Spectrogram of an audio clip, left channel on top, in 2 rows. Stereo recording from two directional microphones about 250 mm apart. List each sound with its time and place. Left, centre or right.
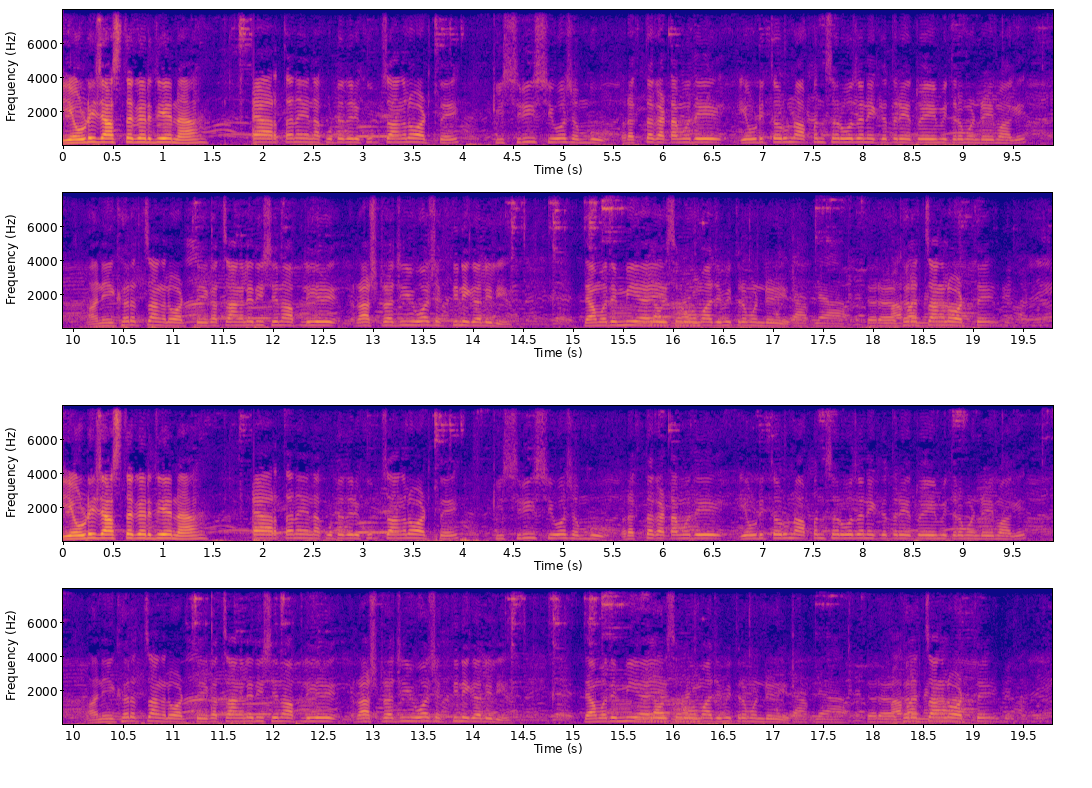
0.0 s a man's voice: centre
17.2 s speech: left
18.0 s speech: centre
